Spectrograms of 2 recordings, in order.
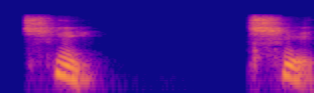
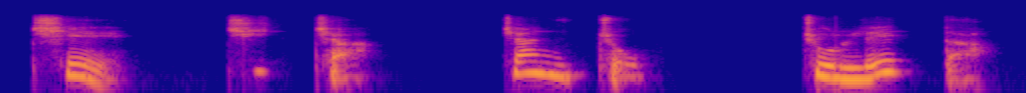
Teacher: La fricada, claro, la fricada, recordemos, es como si fuera una oclusión y una fricción simultánea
